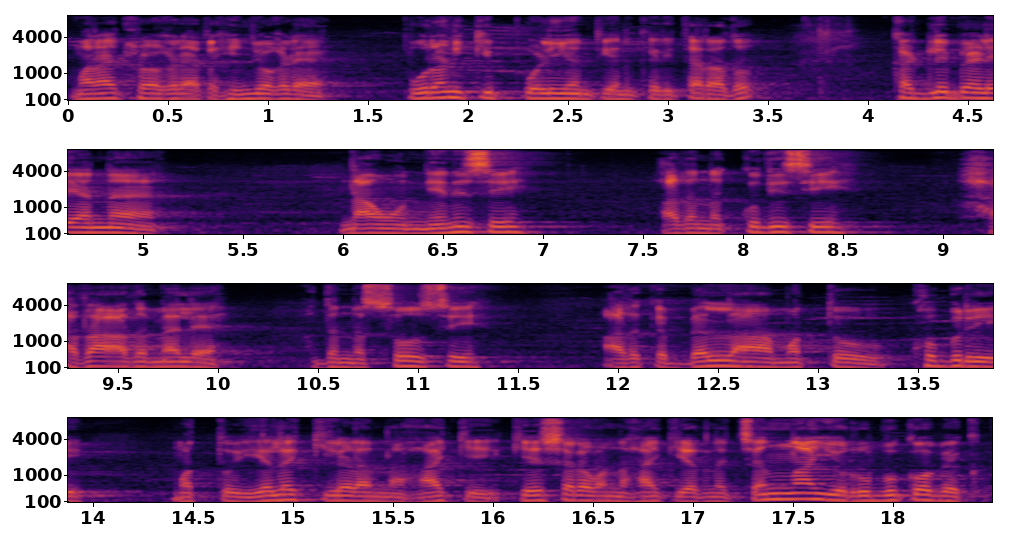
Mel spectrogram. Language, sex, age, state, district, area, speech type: Kannada, male, 45-60, Karnataka, Gadag, rural, spontaneous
